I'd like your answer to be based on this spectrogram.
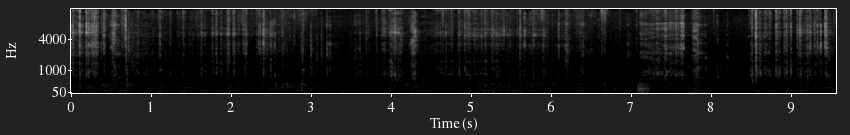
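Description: A utility knife blade shaves a solid purple bar of soap held in the fingers, with curls and flakes piling up on a woven mat. Quiet, bright, crisp scraping comes in quick bursts of short strokes, with louder rasping passes at the start and end.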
